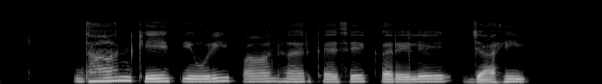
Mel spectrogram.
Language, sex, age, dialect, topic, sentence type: Chhattisgarhi, male, 31-35, Eastern, agriculture, question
